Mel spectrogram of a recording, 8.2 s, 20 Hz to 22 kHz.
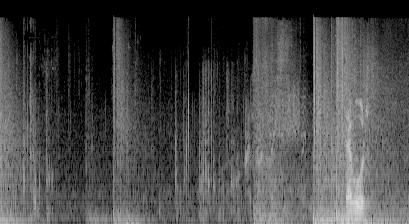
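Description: Grenade blasts and bursts of gunfire in the game Half-Life 2, with scattered shots and clattering early on and a louder, sustained rumbling explosion toward the end. Someone speaks briefly over it.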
